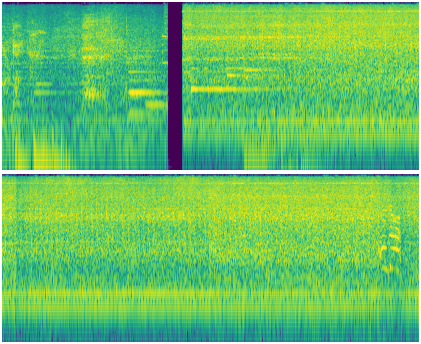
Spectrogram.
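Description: A helicopter engine idles in a steady, loud drone that runs throughout, with voices heard over it.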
